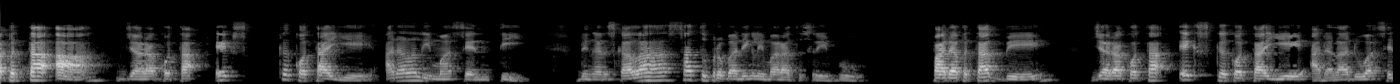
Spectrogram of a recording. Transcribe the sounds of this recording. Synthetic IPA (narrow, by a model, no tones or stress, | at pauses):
pət̪aʔad͡ʒaɾakot̪aɛks | kəkot̪ajeadalahlimasɛnt̪i | dəŋansə̥kalasat̪upərbandɪŋlimaɾat̪ʊsribu | padapət̪abe | d͡ʒaɾakot̪aɛkskəkot̪ajea̰dalahduasɛ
